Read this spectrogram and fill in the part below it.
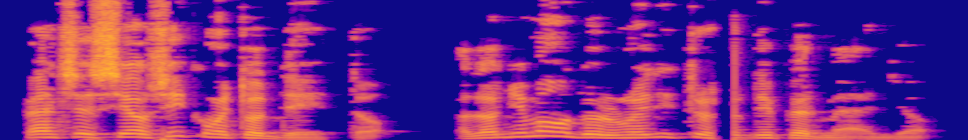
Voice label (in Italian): "per meglio", crespinese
